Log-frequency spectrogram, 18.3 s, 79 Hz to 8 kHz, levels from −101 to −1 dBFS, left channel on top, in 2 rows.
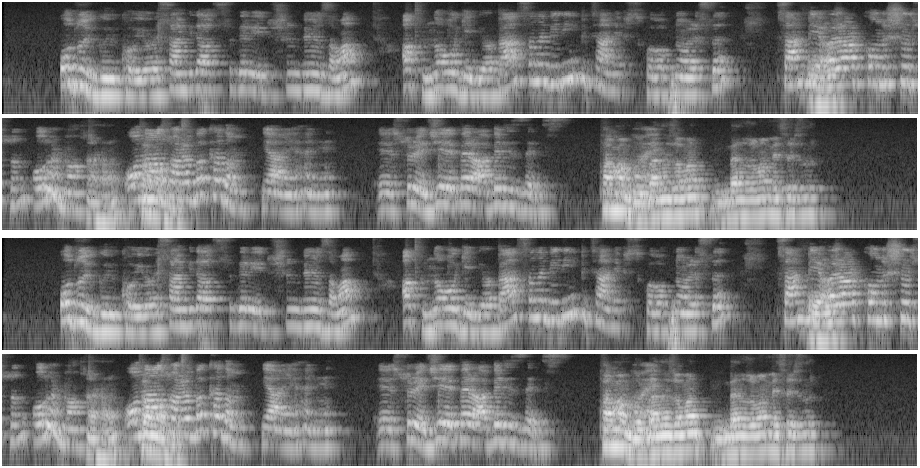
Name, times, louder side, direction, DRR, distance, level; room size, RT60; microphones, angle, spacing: voice 1, 0.6-3.6 4.0-10.0 10.4-12.5 12.9-14.7 15.1-15.8, right 1 dB, 15° right, 1 dB, 0.4 m, -26 dB
voice 2, 10.0-10.9 15.1-17.3, right 4 dB, 70° right, -2 dB, 1.2 m, -20 dB
3.5 x 2.5 x 3.3 m, 0.40 s
head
